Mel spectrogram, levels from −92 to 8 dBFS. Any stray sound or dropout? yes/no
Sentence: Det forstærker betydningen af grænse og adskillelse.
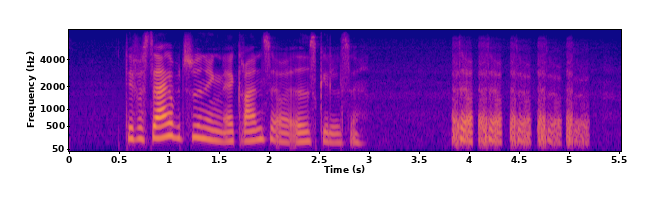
yes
